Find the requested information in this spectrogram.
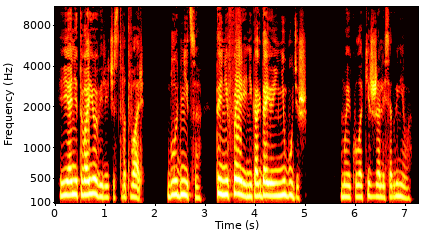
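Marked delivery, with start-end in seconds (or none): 0.1-5.1 loud, furious royal contempt; angry. Acted. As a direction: spit out scorn at her. King rages at the woman.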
